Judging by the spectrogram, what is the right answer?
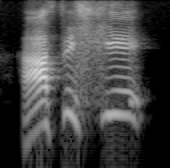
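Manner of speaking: loud, high-pitched frustrated yell.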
